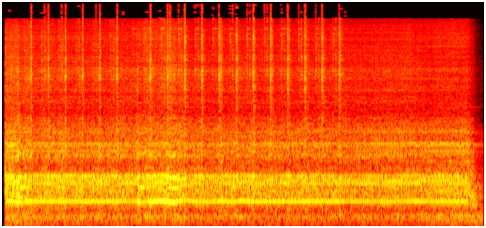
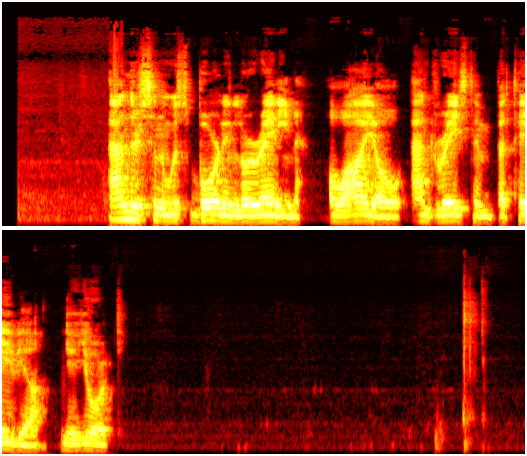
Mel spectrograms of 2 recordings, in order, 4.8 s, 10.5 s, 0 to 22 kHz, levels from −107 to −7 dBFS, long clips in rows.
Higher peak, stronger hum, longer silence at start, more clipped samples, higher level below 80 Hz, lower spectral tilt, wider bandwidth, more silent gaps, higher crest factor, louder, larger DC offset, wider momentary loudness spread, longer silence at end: second, -12 dBFS vs 0 dBFS; neither; second, 0 s vs 1.05 s; neither; about the same, -58 dBFS vs -62 dBFS; second, -2 dB/octave vs -5 dB/octave; first, over 20 kHz vs 10 kHz; neither; about the same, 20 dB vs 18 dB; second, -30 LUFS vs -16 LUFS; neither; second, 6 LU vs 11 LU; second, 0 s vs 0.6 s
